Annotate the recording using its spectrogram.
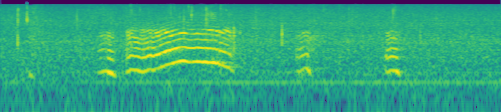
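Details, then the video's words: Kittens, six of them, fighting over their mother's nipples while feeding; a clear harmonic rising-then-falling cry about half a second long, followed by two short softer squeaks, in a quiet room with a faint steady hum. "Mozes kittens fighting over nipple"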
